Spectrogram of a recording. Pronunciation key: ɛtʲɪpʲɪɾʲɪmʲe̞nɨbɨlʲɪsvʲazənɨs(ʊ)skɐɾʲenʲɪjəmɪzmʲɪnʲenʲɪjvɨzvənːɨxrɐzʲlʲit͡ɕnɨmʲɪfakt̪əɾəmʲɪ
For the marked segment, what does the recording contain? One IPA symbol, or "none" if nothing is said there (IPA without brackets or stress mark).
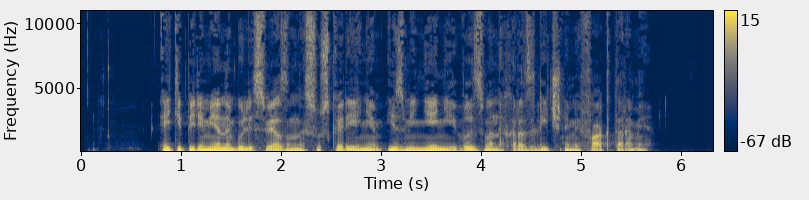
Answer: ʊ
